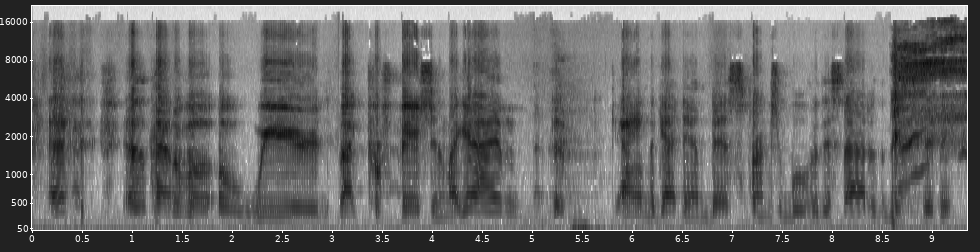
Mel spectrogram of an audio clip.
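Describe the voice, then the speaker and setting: Over noticeable background noise, a man speaks at a fairly slow pace and fairly high pitch with ordinary pitch variation. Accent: American. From US South, Houston, Texas. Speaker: security worker, friend of host. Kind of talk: casual chat.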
